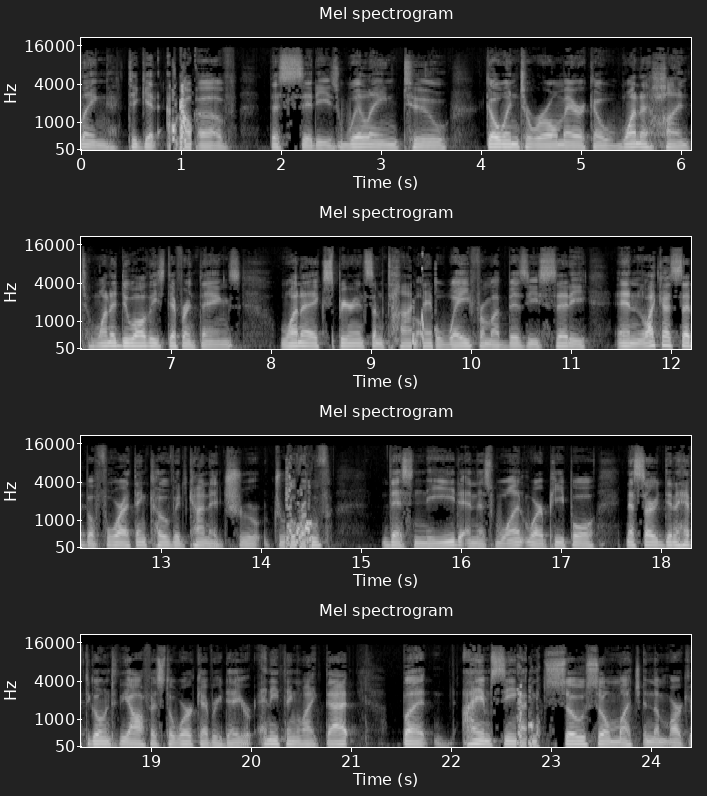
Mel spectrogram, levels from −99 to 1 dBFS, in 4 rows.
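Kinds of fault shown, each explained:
Frames out of order: four brief garbled flutters in the speech, at 0.89, 9.41, 14.23 and 22.64 s, each under 0.3 s. Two neighbouring runs of frames, each about 0.1 s, were decoded swapped, so no time is lost.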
